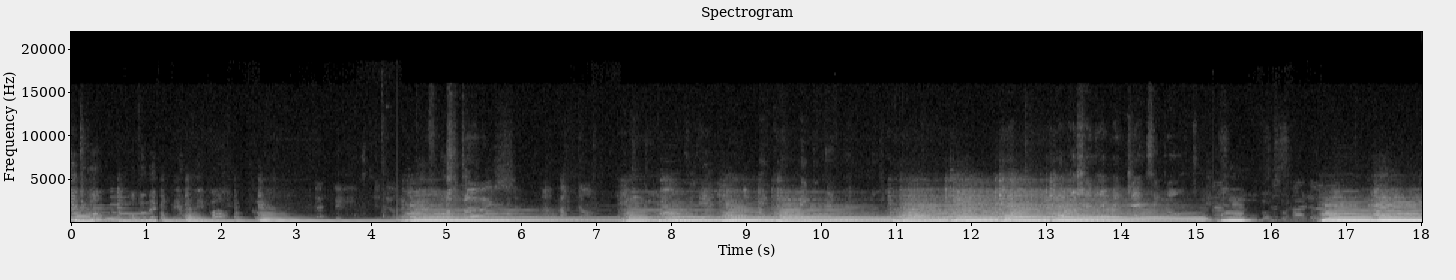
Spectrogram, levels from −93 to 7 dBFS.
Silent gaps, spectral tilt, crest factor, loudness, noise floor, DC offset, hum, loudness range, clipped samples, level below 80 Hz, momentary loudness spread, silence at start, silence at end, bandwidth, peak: none; -9 dB/octave; 16 dB; -19 LUFS; -49 dBFS; under 0.1%; none; 9 LU; under 0.1%; -58 dBFS; 17 LU; 0 s; 0 s; 5.4 kHz; -4 dBFS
